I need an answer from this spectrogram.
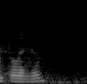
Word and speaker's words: blue: spells his name but the color blue has a letter e at the end that's silent e i that's a tricky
